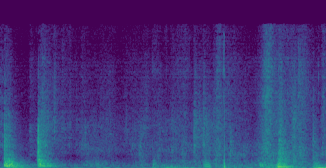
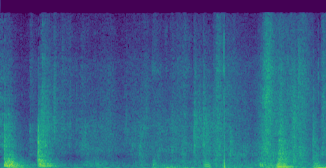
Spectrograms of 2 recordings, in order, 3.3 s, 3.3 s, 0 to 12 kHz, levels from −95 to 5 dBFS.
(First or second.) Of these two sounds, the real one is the second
